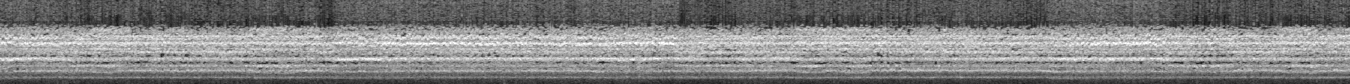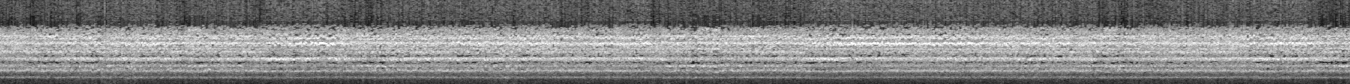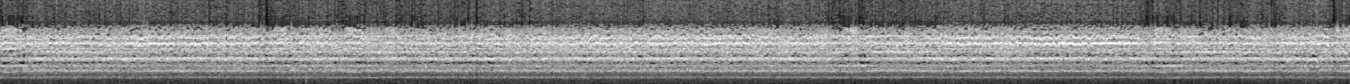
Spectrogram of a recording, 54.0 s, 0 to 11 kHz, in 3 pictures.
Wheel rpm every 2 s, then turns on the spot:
220, 220, 220, 230, 220, 220, 230, 220, 220, 230, 230, 220, 230, 230, 230, 230, 230, 230, 230, 230, 230, 230, 230, 230, 230, 230, 230.
none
